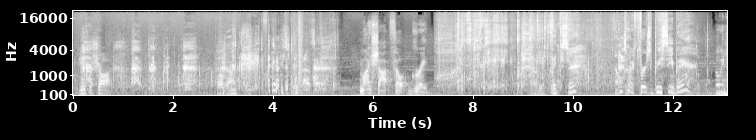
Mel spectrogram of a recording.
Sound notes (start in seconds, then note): 2.1 breathing heavily and giggling; 2.9 grunting; 6.8 grunting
